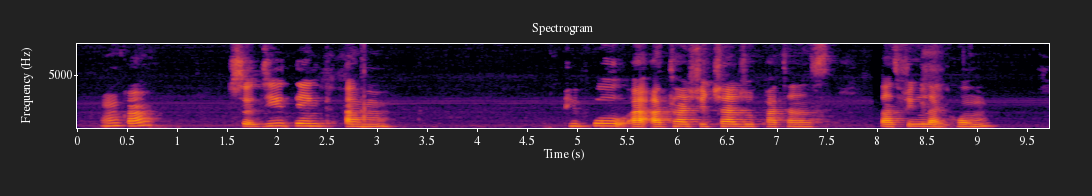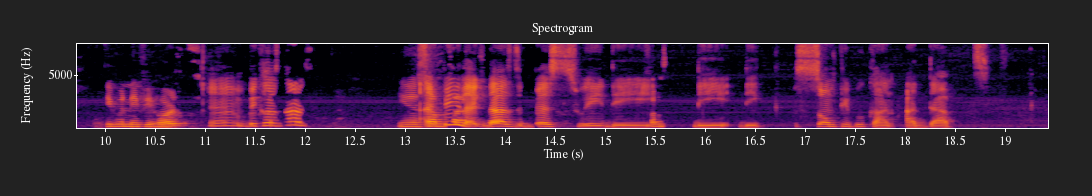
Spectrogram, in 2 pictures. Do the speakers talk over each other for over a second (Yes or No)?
No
